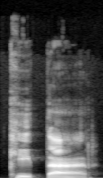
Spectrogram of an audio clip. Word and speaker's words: quitar: So that means that the beginning part is pronounced ki. So this word is quitar.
